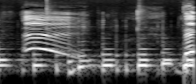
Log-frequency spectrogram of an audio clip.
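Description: Live band music: electric guitar and bass holding a chord, with a long note that slides down in pitch about half a second in.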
